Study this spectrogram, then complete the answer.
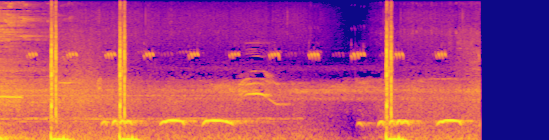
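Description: Soft chimes play.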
